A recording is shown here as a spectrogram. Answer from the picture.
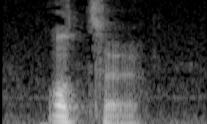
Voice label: "otter", Dutch

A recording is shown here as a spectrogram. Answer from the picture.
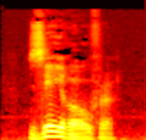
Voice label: "zeerover", Dutch

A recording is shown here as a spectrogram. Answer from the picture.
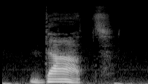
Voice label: "daad", Dutch

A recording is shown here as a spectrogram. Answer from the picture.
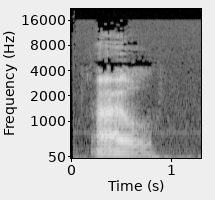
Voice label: "uil", Dutch

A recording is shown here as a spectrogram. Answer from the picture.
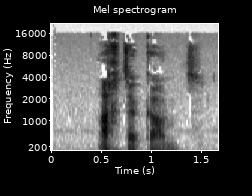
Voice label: "achterkant", Dutch

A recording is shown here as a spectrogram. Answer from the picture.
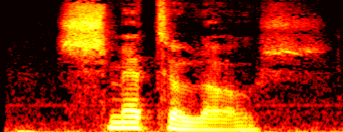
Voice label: "smetteloos", Dutch

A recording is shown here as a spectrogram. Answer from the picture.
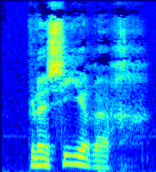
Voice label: "plezierig", Dutch

